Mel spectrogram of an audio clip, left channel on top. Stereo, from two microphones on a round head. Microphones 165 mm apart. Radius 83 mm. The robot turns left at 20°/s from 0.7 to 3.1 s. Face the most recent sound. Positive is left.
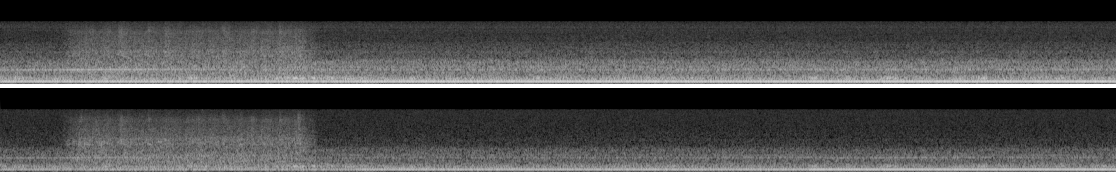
No sound to turn to.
